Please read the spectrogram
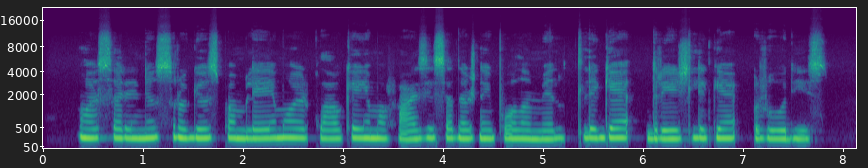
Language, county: Lithuanian, Marijampolė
